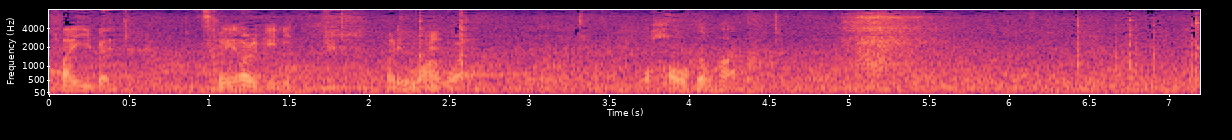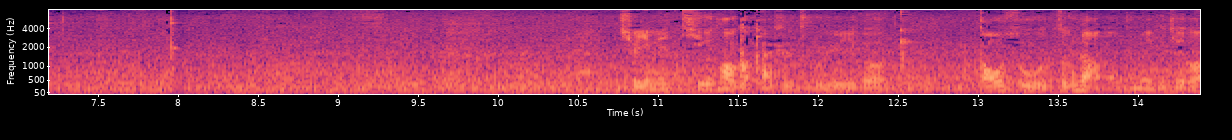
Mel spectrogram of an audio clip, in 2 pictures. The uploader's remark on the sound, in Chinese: 随性地在新加坡路边漫谈。于是三人一同在当地一家娘惹菜餐厅以闲聊为主题，匆忙录制了本期番外篇节目。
